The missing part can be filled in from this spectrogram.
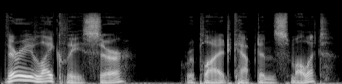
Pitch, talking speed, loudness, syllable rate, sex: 100 Hz, 105 wpm, -16 LUFS, 4.4 syllables/s, male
